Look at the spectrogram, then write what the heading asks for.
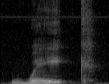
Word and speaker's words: wake: The next picture is a picture of a little girl who is about to wake up. Wake. Please finger stretch. Wake. W-A-K. Wake. W-A-K. With that silent E that is not pronounced.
